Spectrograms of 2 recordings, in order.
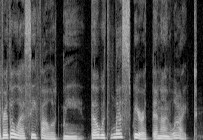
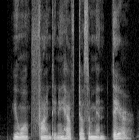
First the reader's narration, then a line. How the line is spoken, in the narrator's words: was his muttered reply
